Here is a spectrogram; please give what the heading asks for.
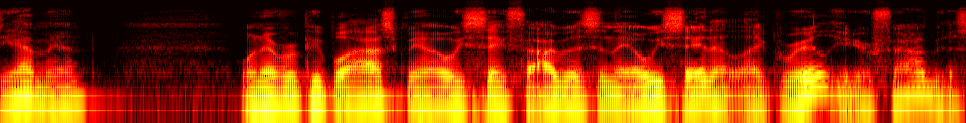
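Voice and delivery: ordinary talk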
